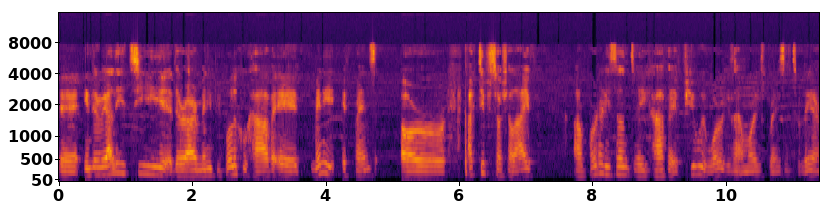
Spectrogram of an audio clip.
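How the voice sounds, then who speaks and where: A man's medium-pitched voice with a Spanish accent, at a moderate pace, with ordinary pitch variation and long, frequent pauses. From Ecuador, Quito. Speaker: language student. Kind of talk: class assignment presentation. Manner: halting, many fillers.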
